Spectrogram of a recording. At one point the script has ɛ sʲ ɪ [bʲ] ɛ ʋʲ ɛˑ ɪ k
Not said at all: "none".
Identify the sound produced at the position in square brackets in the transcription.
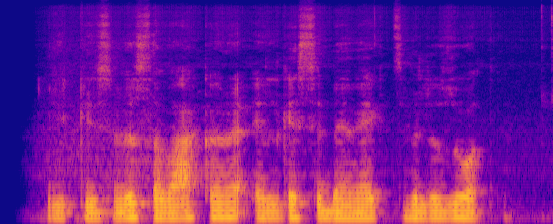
bʲ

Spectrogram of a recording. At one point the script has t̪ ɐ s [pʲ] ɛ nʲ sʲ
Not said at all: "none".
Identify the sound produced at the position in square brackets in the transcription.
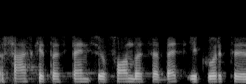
pʲ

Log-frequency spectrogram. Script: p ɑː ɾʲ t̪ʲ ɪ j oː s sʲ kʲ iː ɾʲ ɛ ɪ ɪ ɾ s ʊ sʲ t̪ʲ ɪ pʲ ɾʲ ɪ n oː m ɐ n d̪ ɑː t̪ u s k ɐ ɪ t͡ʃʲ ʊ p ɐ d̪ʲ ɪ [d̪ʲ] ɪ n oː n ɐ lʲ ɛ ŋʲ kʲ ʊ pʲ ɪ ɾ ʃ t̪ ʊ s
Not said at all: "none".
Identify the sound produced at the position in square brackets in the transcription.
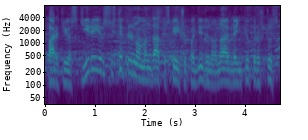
d̪ʲ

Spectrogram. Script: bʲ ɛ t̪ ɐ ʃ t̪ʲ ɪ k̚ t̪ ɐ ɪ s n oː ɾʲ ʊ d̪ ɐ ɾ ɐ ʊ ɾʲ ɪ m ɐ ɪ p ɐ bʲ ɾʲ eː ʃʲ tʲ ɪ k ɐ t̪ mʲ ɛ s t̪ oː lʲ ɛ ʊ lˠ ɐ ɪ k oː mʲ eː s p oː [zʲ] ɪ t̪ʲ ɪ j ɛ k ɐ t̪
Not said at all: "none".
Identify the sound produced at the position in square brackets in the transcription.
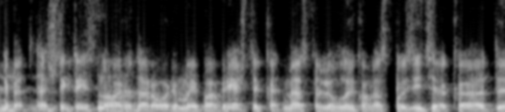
zʲ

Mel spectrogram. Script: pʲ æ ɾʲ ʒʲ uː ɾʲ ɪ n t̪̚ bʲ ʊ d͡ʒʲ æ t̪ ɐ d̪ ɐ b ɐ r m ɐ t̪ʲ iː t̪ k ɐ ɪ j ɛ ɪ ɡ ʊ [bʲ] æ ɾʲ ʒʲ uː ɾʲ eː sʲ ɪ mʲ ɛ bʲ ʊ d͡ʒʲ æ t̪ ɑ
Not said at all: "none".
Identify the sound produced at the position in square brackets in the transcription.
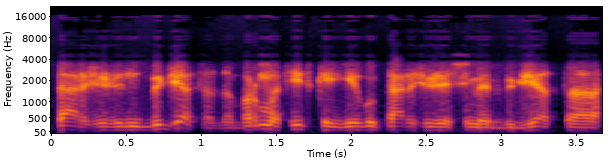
pʲ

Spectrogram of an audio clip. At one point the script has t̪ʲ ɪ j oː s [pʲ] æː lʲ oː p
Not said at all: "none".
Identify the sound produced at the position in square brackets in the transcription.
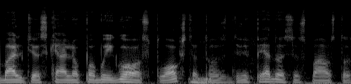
kʲ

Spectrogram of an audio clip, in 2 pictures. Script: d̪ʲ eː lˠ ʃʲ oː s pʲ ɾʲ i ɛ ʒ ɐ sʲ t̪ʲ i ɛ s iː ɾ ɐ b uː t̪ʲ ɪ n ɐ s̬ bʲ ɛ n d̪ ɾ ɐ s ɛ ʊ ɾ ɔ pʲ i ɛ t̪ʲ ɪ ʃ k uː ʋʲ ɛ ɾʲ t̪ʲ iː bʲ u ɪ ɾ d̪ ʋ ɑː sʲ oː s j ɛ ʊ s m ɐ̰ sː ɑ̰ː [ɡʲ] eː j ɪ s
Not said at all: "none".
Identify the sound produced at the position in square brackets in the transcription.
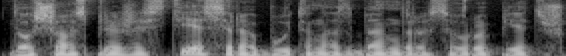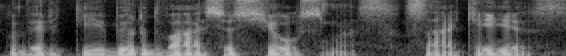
kʲ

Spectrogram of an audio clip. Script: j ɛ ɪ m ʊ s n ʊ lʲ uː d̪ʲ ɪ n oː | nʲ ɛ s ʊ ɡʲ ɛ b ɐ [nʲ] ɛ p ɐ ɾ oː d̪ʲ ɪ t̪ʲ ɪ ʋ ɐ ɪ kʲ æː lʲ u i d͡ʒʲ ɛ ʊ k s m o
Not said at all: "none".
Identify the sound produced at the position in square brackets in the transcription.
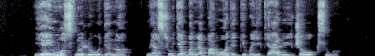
mʲ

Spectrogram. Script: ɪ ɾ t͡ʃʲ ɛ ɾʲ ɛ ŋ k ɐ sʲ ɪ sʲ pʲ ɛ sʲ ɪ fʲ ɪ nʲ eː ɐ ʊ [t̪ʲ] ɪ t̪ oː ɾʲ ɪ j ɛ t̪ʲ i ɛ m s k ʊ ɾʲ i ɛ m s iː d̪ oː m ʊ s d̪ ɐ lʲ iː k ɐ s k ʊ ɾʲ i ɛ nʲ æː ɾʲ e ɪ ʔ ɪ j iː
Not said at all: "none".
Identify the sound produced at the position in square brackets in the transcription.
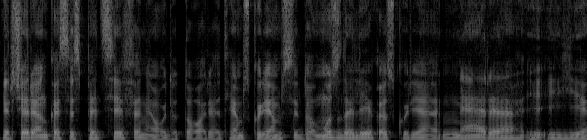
d̪ʲ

